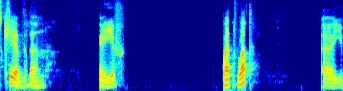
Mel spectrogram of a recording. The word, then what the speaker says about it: Kyiv: Kyiv. What? You pronounce it Kyiv. There's just no There's sound. no H. Okay. Yeah. And in Kyiv there's no H.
